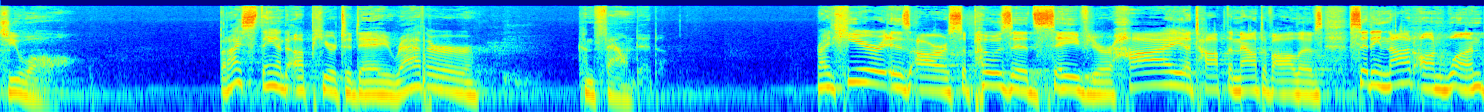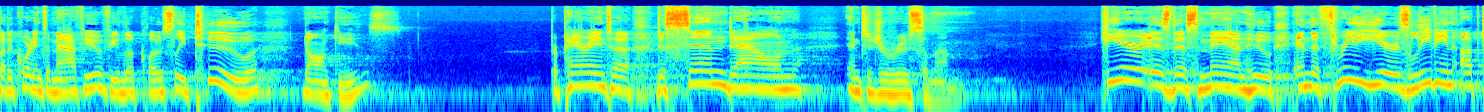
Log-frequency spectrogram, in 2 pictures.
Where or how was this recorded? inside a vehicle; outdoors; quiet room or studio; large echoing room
large echoing room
